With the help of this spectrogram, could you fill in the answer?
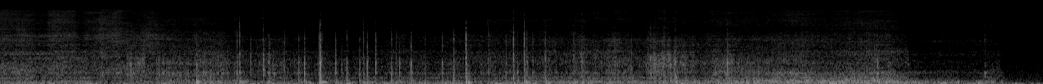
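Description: Long purple nails tap and scratch the lid and edges of a closed, medium pink corrugated cardboard shipping box. Quick, sharp taps ring out over a steady low, rough scratching rustle, which grows a little fuller before dropping off near the end.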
